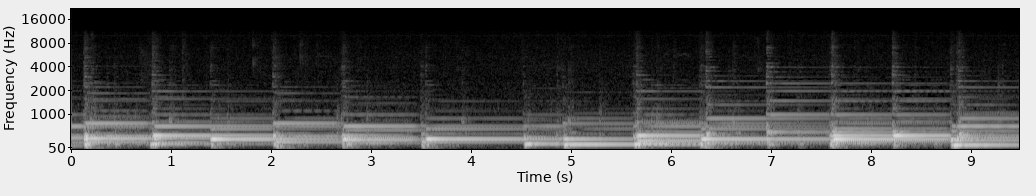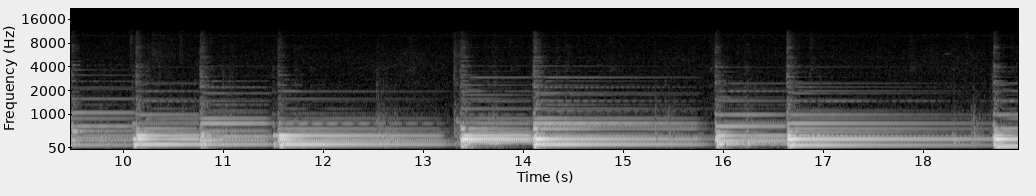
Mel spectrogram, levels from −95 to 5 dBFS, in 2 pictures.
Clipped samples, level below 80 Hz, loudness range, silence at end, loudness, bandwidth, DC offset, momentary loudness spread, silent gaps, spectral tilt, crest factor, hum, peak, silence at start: under 0.1%; -50 dBFS; 5 LU; 0 s; -21 LUFS; 4 kHz; under 0.1%; 15 LU; none; -12 dB/octave; 20 dB; none; 0 dBFS; 0 s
